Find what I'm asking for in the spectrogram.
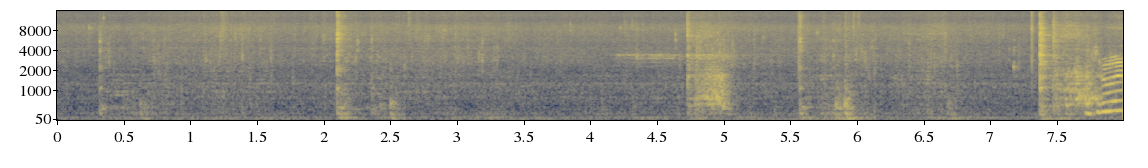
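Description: Cauliflower manchurian pieces sizzle in hot oil in a pan, with a steady frying hiss broken by several clinks and scrapes as the pieces are stirred and flipped, ending in a louder clatter.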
